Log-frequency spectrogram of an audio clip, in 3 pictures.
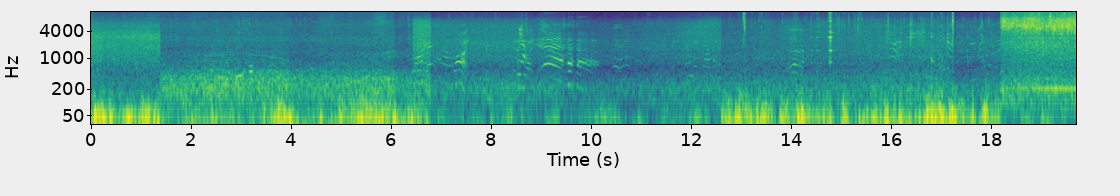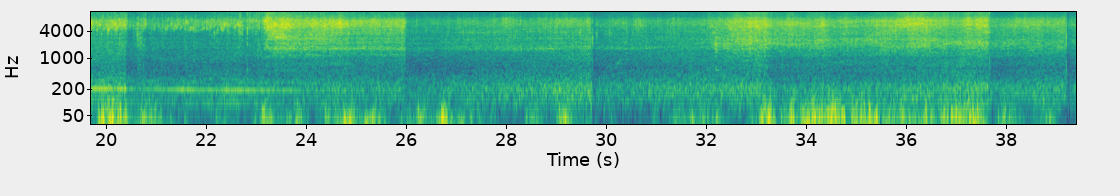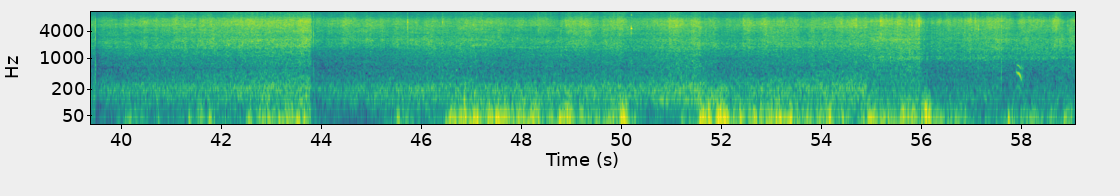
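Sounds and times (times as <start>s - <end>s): wind rumbling on microphone: 0.0s - 8.4s, 10.1s - 59.0s
food sizzling in a pot: 14.0s - 59.0s.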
